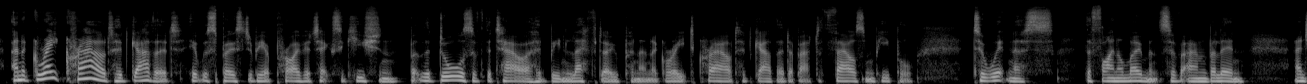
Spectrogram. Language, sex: English, female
